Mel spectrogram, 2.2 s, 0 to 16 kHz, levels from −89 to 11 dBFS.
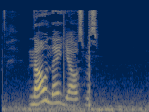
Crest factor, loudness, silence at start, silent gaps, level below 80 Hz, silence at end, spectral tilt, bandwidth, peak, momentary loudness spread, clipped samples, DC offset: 20 dB; -18 LUFS; 0.05 s; none; -40 dBFS; 0 s; -3.5 dB/octave; 12 kHz; 0 dBFS; 24 LU; under 0.1%; under 0.1%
